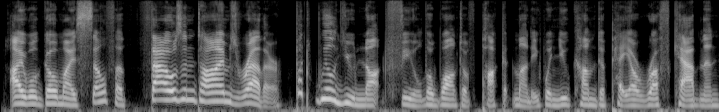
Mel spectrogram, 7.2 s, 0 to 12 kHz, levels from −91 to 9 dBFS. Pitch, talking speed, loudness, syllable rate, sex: 170 Hz, 210 wpm, -20 LUFS, 5.0 syllables/s, female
